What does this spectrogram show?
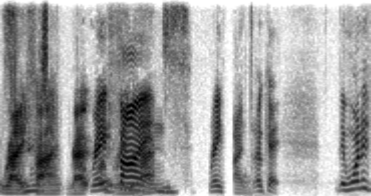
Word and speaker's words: Ralph Fiennes: Ralph Fiennes. Ray Fiennes.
